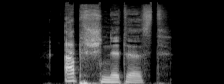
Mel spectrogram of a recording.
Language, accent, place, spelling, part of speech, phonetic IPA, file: German, Germany, Berlin, abschnittest, verb, [ˈapˌʃnɪtəst], De-abschnittest.ogg
- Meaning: inflection of abschneiden: 1. second-person singular dependent preterite 2. second-person singular dependent subjunctive II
